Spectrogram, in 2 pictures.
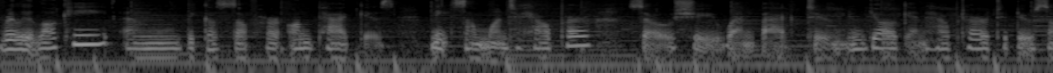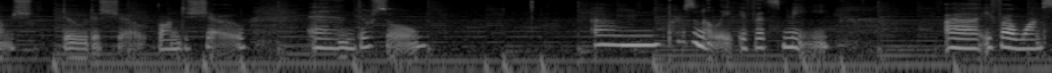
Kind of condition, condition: fault, uneven or low level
